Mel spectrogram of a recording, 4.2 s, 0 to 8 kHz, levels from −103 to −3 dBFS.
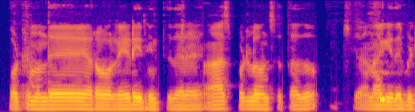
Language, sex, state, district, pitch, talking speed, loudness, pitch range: Kannada, female, Karnataka, Mysore, 100 Hz, 145 wpm, -18 LUFS, 95-100 Hz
